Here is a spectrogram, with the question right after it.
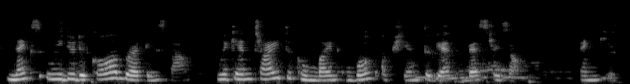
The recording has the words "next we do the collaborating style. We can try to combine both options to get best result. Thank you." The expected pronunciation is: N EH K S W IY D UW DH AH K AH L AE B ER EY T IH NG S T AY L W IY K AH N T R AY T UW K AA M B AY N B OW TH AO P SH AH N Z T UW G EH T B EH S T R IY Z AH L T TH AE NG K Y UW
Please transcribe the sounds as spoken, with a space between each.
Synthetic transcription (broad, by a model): N EH K S W IY D UW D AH K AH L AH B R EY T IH NG S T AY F W IY K AH N T R AY T UW K AA M B AY N B OW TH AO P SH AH N T UW G EH T B EH S T R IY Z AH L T T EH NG K Y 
